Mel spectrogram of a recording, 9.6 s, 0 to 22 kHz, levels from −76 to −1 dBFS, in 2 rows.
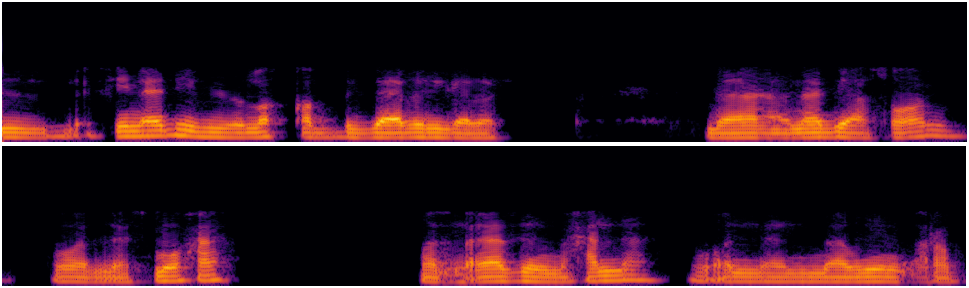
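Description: Throughout, the speech carries the G.729 codec's plainly audible damage: rough, slightly synthetic timbre rebuilt from a filter, pitch predictor and sparse pulses, consistent with an 8 kbit/s G.729A stream. A spectrogram shows nothing above 4 kHz and smeared, blocky harmonics.

VoIP packet loss concealed by the speech codec appears at 3.77–3.94 s, 7.00–7.15 s and 9.28–9.46 s, with about 20, 60 and 100 ms missing. The decoder stretches the last pitch and filter into a fading buzzy tone or coloured noise, so the spectrogram shows a frozen, decaying stretch and the waveform shrinks as the gain drops.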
